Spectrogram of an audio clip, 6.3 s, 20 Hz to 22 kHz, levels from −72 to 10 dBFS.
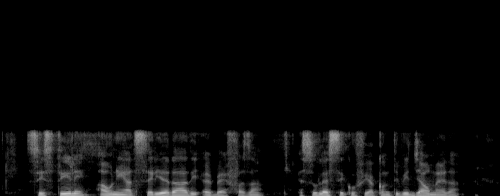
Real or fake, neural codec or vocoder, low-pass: fake; codec, 16 kHz, 4 kbps, X-Codec, HuBERT features, trained on LibriSpeech; 7.2 kHz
